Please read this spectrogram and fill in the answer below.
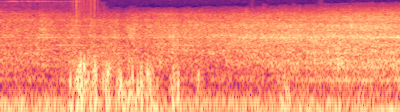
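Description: Pickup truck engine running at low speed as the truck creeps along, heard from inside the cab as a steady low drone.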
